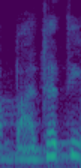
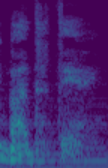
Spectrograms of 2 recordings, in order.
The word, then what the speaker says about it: बाधते: दे रहा है, क्योंकि बाधती शब्द का अशुद्ध उच्चारण आपने किया है। ये शब्द बाधते होना चाहिए।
